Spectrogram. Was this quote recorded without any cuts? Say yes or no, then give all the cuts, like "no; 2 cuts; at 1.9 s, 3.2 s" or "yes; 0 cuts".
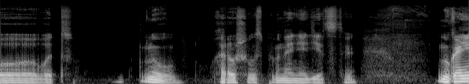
yes; 0 cuts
